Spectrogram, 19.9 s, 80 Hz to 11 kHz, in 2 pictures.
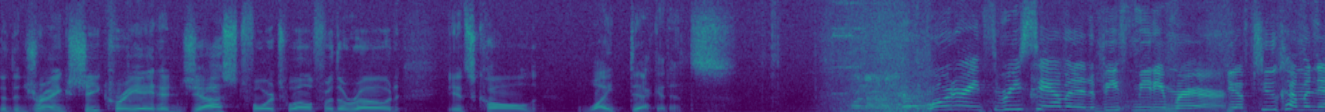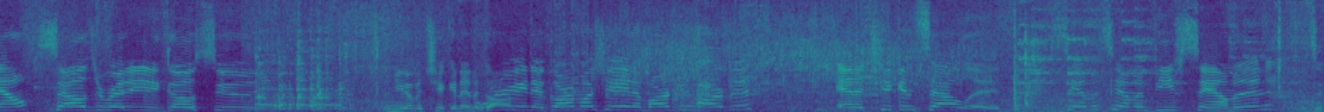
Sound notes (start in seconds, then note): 11.8 pan banging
